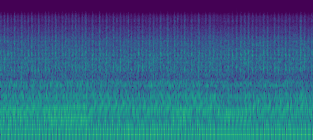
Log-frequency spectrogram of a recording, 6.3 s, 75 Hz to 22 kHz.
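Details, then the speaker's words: 1961 Ford Unibody truck with a 1968 Mustang 302 V8 and C4 automatic, first start after 29 years, Marvel Mystery Oil burning off and smoking: loud, lumpy idle with uneven beat and a light knock underneath. "yeah I mean sounds like something's been sitting forever we're gonna call that a win"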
